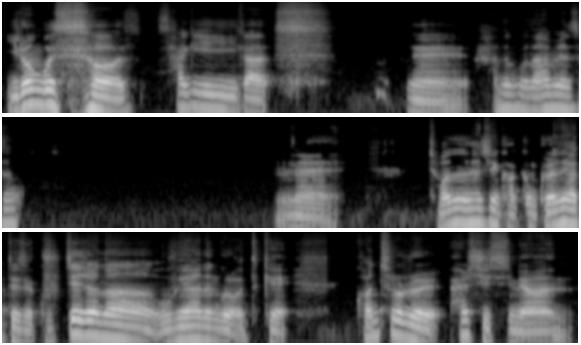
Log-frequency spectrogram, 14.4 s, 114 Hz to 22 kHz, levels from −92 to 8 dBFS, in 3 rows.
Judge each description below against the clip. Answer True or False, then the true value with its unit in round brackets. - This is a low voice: True (130 Hz)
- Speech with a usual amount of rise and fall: True (4.4 semitones)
